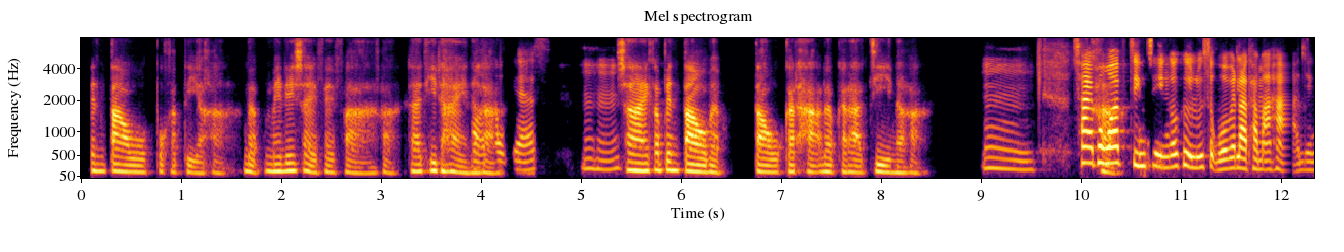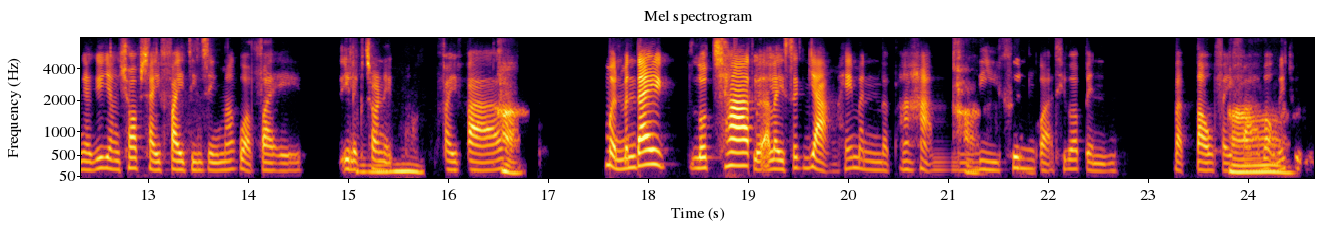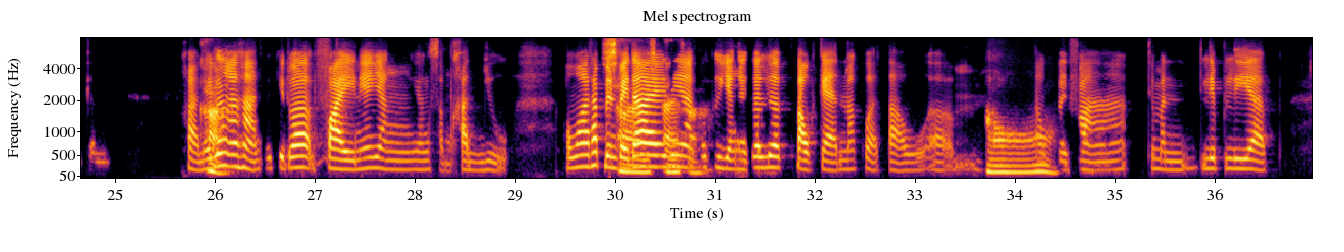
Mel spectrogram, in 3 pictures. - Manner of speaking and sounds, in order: tapping
- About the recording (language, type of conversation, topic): Thai, unstructured, ทำไมการค้นพบไฟจึงเป็นจุดเปลี่ยนสำคัญในประวัติศาสตร์มนุษย์?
